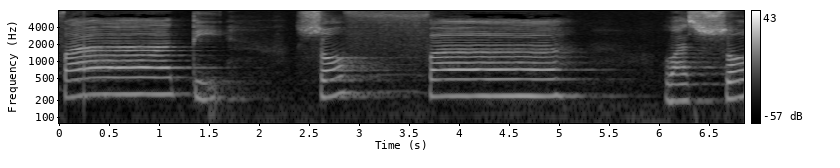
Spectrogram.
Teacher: panjang enam harakat lalu ditekan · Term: mad lazim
